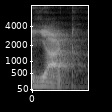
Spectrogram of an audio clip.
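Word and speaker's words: yacht: इसमें आप 4 ना पढ़ें, इसका प्रोनाउंसिएशन है याट, ध्यान रखें।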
